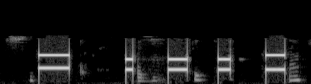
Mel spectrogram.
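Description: A phone number is keyed in as a quick series of DTMF beeps, five steady dual-tone bursts of varying length with brief gaps between them, loud and clear.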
